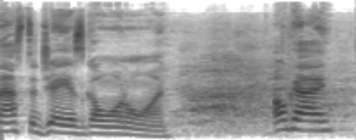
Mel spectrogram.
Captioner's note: laughing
